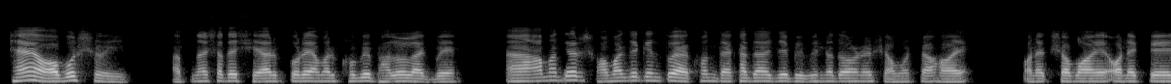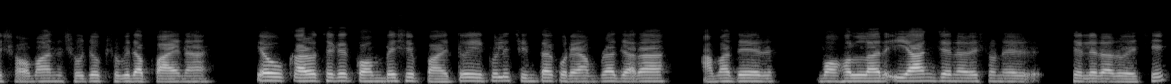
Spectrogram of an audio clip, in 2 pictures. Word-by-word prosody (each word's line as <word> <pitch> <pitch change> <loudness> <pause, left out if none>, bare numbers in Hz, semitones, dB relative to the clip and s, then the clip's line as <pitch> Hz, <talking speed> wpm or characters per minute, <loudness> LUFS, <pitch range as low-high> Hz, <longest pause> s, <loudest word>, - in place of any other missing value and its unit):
হ্যাঁ, 190 +4 +4 0.2
অবশ্যই। 150 -6 -1 0.6
আপনার 145 +5 -5
সাথে 160 0 +1
শেয়ার 140 +1 +1 0.2
করে 150 0 +1
আমার 145 0 -2
খুবই 150 +2 0
ভালো 135 +2 0
লাগবে, 130 -1 -1 0.7
আ - - 0 0.3
আমাদের 190 +3 0 0.2
সমাজে 160 +6 -2
কিন্তু 175 -1 -3 0.2
এখন 160 +3 -6
দেখা 140 +2 -1
দেয় 155 -1 +1
যে, 155 - +2
বিভিন্ন 145 0 -4
ধরনের 145 0 0
সমস্যা 130 +2 -4
হয়, 130 0 +1 0.7
অনেক 135 +1 -2
সময় 140 0 +2 0.2
অনেকে 140 0 -1 0.3
সমান 140 +1 -1 0.2
সুযোগ-সুবিধা 140 0 0 0.2
পায় 130 0 +4
না, 130 - -2 0.6
কেউ 180 0 +7 0.2
কারো 155 0 +7
থেকে 165 0 +3 0.2
কম-বেশি 155 +3 +2 0.2
পায়, 130 -1 +1
তো - - -3 0.2
এগুলি 170 +3 -1
চিন্তা 150 0 -1
করে 140 -2 +1
আমরা 140 +3 -2 0.2
যারা 145 +1 +2 0.6
আমাদের 145 +2 +1 0.7
মহল্লার 145 +1 +3 0.2
ইয়াং 155 0 +6 0.2
জেনারেশনের 150 -2 -1 0.5
ছেলেরা 140 -2 +1
রয়েছি, 130 +5 -2
145 Hz, 120 wpm, -24 LUFS, 140-155 Hz, 0.7 s, কেউ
